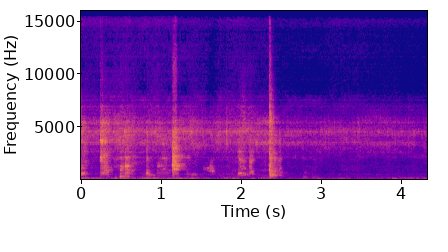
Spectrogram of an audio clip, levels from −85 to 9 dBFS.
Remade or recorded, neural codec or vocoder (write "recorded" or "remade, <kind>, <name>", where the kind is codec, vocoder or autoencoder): remade, codec, SNAC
